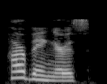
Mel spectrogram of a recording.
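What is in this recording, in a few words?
"harbingers", British English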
